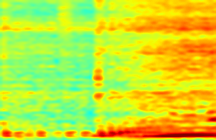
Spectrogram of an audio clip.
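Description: Motorcycle on an offroad hill ride in the Kalvarayan Hills, its engine rumbling and building in loudness with clattering and scraping from the rough track, close to the microphone.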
